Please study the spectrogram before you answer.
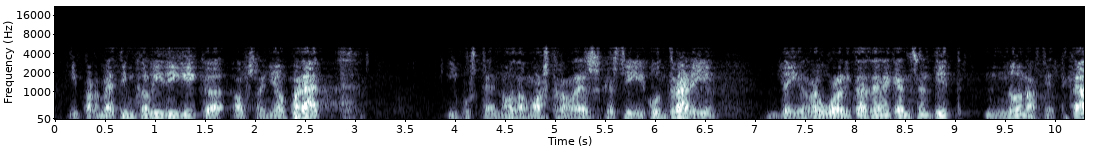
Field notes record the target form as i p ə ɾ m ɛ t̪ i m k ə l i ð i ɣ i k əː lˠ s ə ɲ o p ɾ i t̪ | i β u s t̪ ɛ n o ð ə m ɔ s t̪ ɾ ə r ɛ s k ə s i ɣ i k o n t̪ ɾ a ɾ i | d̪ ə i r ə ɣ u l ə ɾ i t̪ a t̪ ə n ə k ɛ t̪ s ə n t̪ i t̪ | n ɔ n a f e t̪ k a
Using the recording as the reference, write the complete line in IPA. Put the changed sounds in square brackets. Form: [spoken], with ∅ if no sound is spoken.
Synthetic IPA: i p ə ɾ m ɛ t̪ i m k ə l i ð i ɣ i k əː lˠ s ə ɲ o p ɾ [a] t̪ | i β u s t̪ ɛ n o ð ə m ɔ s t̪ ɾ ə r ɛ s k ə s i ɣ i k [u] n t̪ ɾ a ɾ i | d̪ ə i r ə ɣ u l ə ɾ i t̪ a t̪ ə n ə k ɛ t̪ s ə n t̪ i t̪ | n [o] n a f e t̪ k a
